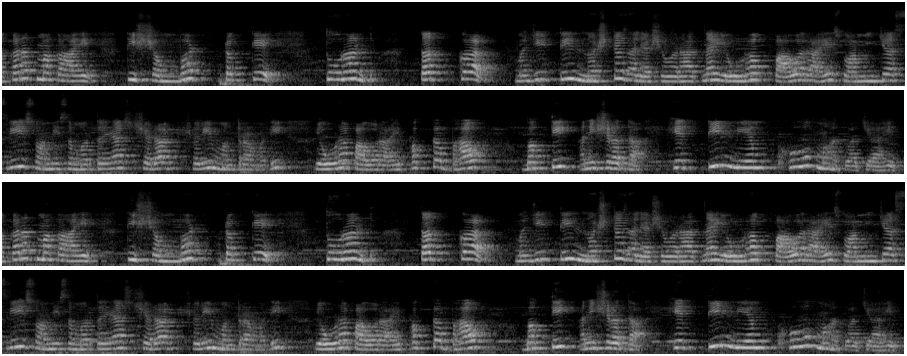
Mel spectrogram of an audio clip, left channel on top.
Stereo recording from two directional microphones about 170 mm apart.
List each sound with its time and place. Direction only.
0.1 s a woman's voice: 15° left (ahead or behind)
